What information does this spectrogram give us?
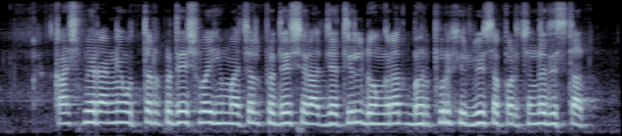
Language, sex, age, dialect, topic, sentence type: Marathi, male, 18-24, Standard Marathi, agriculture, statement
